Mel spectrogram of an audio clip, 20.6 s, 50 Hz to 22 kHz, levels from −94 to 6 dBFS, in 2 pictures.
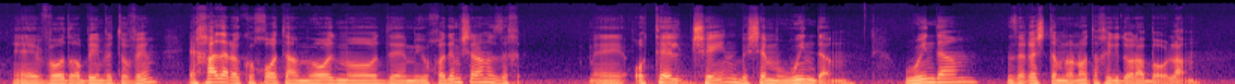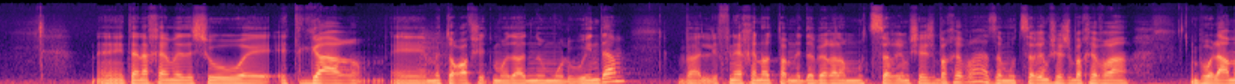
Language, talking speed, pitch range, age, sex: Hebrew, 125 wpm, 115-140 Hz, 30-49, male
